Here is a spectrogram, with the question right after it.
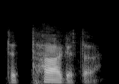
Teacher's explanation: Similarly, th, tha, is never pronounced like the English th in thin or that, but as aspirated t, as in Tathagata, a title of the Buddha.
